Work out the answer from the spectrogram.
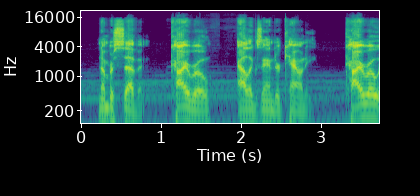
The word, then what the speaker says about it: Cairo: Cairo is pronounced Cairo by the people who live there, which used to be considerably more people than it is now.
